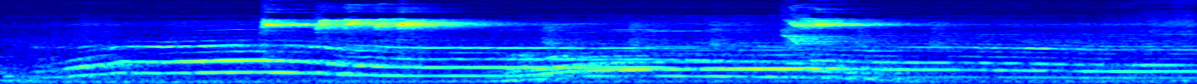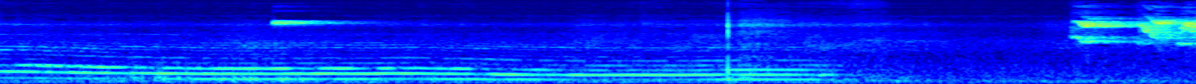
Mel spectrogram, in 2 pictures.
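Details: Pair of domestic cats fighting, trading rising then falling moaning yowls that overlap in long wavering tones, punctuated by short hissing spits, ending in a near-silent pause before another hiss.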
